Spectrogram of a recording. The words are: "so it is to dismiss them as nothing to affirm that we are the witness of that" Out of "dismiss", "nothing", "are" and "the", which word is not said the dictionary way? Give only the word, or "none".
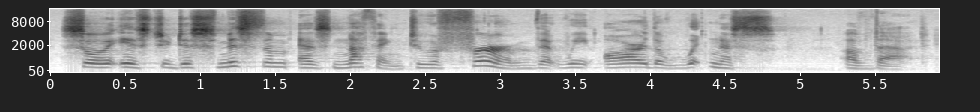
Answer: none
